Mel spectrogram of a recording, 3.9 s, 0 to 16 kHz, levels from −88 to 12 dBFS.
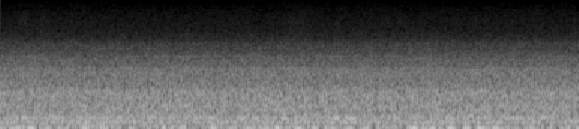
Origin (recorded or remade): remade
